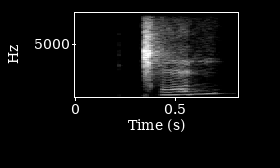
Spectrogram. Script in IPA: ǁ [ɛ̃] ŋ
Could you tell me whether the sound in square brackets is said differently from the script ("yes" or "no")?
yes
